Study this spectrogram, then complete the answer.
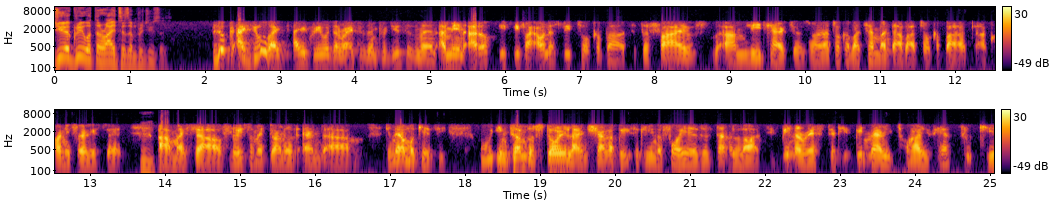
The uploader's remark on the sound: PHONE INTERVIEW.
